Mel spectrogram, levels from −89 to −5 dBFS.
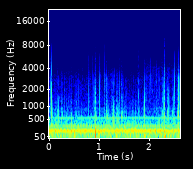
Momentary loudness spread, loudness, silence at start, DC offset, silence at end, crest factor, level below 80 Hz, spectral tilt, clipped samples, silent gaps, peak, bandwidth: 2 LU; -37 LUFS; 0 s; under 0.1%; 0 s; 20 dB; -44 dBFS; -10 dB/octave; under 0.1%; none; -16 dBFS; 6 kHz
